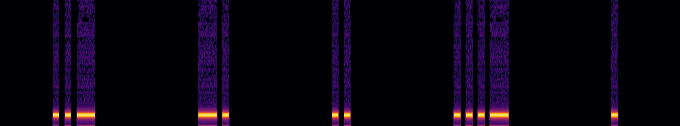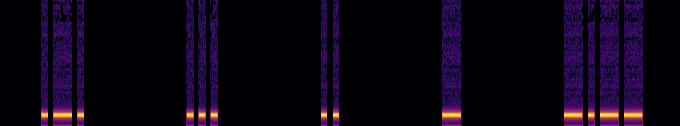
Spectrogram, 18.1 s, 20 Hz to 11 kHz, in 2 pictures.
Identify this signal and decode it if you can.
Morse code, heard as a keyed tone, about 15 wpm, spaced as for 5 wpm, 1000 Hz. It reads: UNIVERSITY
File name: qotdfiles / 5wpm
